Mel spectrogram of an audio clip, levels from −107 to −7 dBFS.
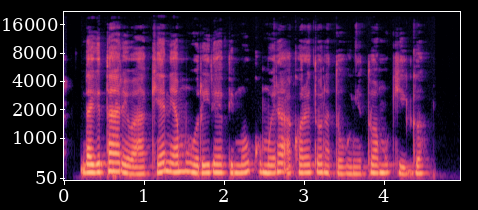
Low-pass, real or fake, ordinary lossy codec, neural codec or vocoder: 19.8 kHz; fake; none; vocoder, 44.1 kHz, 128 mel bands every 512 samples, BigVGAN v2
